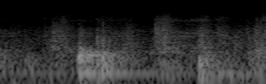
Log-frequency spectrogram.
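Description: Footsteps and scuffs on a rocky dirt floor as people walk through a narrow mine tunnel, with a couple of sharp steps.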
